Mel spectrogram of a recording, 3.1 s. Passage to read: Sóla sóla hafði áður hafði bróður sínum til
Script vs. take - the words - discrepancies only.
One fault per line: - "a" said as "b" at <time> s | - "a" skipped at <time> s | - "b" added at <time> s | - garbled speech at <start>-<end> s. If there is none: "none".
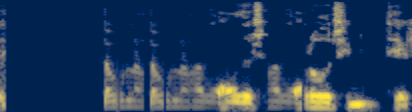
none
